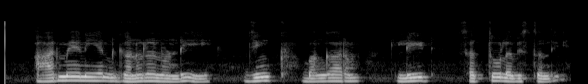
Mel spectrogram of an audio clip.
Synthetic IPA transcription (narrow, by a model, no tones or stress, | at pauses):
aːɾmeːnijɐnɡɐnulɐnuɳɖi | d͡ʒiŋkbɐŋɡaːɾɐm | liːɖ | sɐt̪ːulɐbʱist̪und̪i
